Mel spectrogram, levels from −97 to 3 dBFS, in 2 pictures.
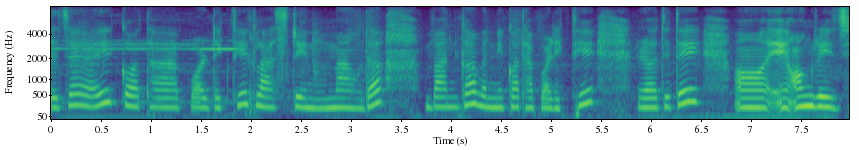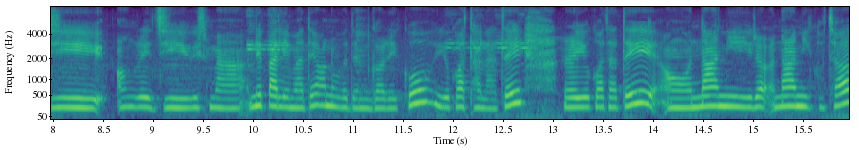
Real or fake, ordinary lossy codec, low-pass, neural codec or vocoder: real; none; none; none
